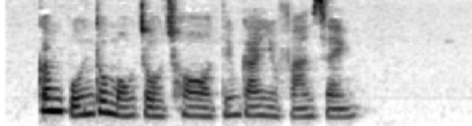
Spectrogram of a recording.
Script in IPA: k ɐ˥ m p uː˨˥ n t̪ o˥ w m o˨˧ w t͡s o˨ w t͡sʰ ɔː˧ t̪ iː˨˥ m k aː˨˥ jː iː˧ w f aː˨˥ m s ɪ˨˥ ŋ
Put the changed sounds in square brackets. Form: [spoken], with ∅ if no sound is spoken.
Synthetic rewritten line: k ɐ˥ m p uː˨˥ n t̪ o˥ w m o˨˧ w t͡s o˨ w t͡sʰ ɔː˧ t̪ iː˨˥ m k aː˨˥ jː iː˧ w f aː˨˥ [n] s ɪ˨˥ ŋ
